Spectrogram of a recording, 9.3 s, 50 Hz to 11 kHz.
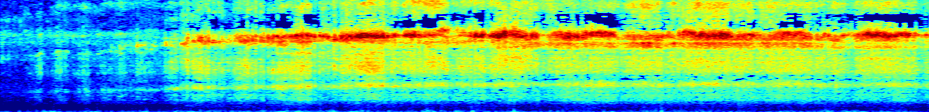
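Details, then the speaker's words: MSR WhisperLite Internationale 600 stove relit after fuel off about five minutes, under a pot of water: steady high hiss builds over two seconds as it repressurizes, then holds even with slight surging; burning normally. "we're gonna turn on the fuel let's see like this it's been off for about five minutes so you can see that it's gonna take a little bit to repressurize"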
